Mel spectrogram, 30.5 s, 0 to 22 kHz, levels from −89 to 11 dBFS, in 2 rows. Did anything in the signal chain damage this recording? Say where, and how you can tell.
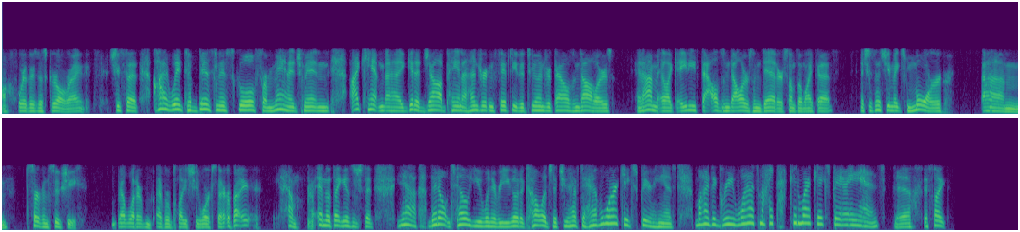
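Yes. At the codec stage, the AMR narrowband mobile codec runs throughout the speech. Nothing passes above 4 kHz, and the voice has a buzzy, synthetic texture, which fits the low 7.4 kbps mode. A plain band-limiting filter would dull the sound without adding that synthetic buzz. The fade-out near 29.5 s is a normal edit.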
